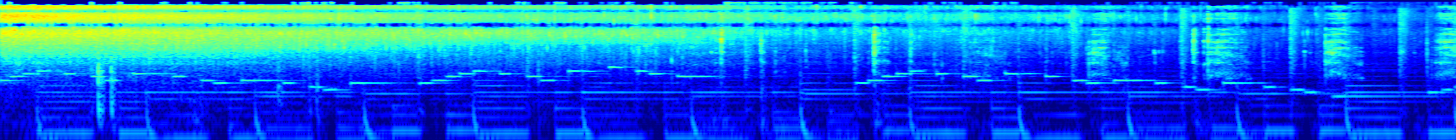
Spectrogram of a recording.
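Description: Salmon fillet pan-seared in a frying pan with lemon zest and lemon juice, cooking on its second side, gives a steady close sizzle and fry that runs the whole time beneath a melodic music track.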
